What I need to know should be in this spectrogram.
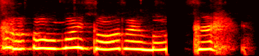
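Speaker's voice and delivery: bright, very high, cheerful tone. Redoing an answer about grace on request, cheery voice. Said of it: "And cheery voice".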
